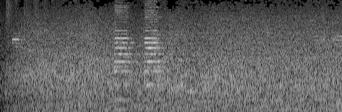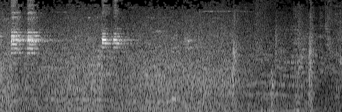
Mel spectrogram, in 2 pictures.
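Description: Busy road traffic: a steady rumble of cars and buses, with several short horn toots about two seconds in and again between five and seven seconds.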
